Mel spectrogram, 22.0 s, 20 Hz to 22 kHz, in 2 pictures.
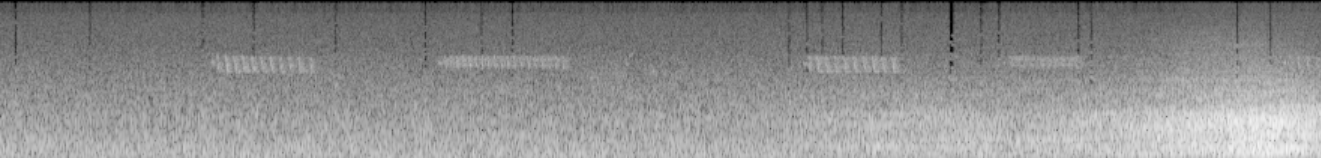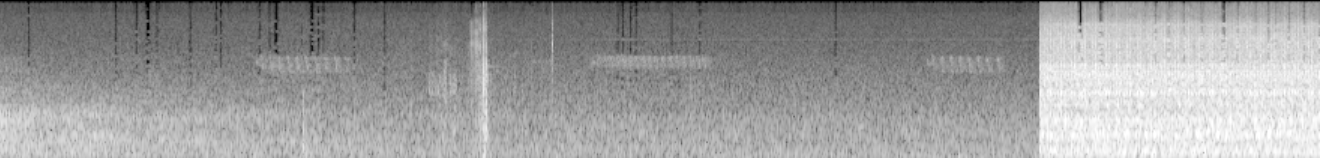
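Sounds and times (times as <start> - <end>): passing vehicle: 7.4 - 13.2.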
